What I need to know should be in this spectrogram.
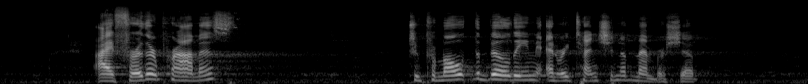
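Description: A group of older adults recite a pledge together in a large echoing hall.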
